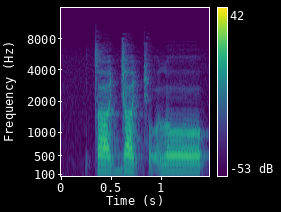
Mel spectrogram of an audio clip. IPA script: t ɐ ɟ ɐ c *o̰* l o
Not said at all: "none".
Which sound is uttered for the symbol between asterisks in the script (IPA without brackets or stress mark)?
o̰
